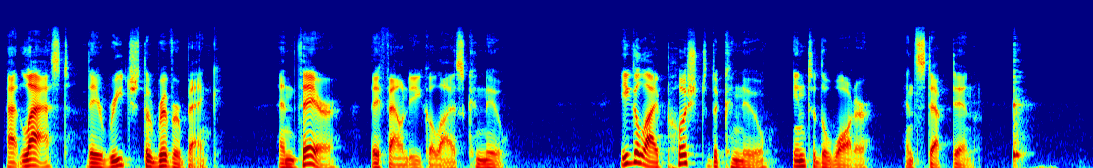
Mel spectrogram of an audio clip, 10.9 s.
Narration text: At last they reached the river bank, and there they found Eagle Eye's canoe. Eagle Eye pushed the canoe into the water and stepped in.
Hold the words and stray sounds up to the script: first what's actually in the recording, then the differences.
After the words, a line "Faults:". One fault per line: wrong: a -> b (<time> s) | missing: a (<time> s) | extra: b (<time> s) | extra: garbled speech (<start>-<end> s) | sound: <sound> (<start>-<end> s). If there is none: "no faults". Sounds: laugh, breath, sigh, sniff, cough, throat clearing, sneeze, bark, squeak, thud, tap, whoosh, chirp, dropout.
At last they reached the river bank, and there they found Eagle Eye's canoe. Eagle Eye pushed the canoe into the water and stepped in.
Faults:
sound: tap (10.1-10.6 s)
